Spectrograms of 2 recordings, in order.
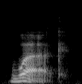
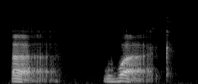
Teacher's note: the long sound er where technically your mouth is slightly open the center of the tongue goes up and your lips are flat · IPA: /ɜ:/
